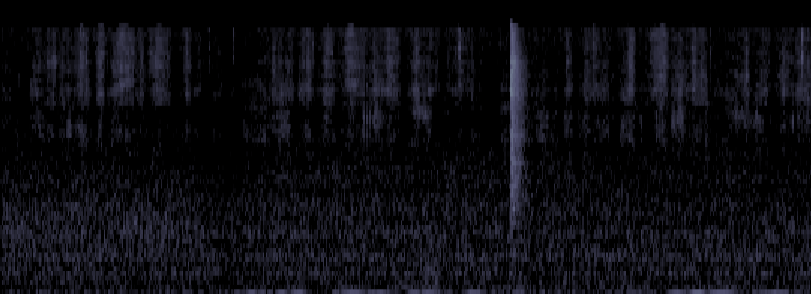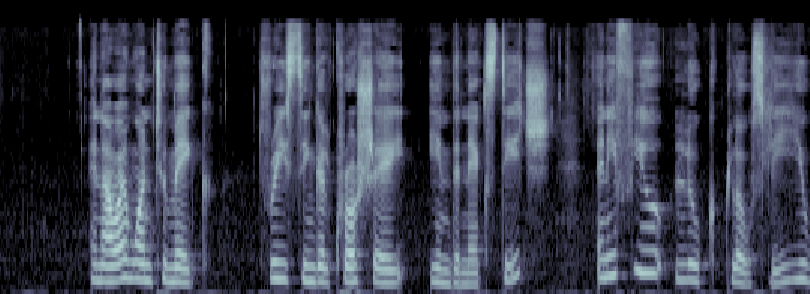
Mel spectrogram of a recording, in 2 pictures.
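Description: A crochet hook softly rustles through yarn.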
